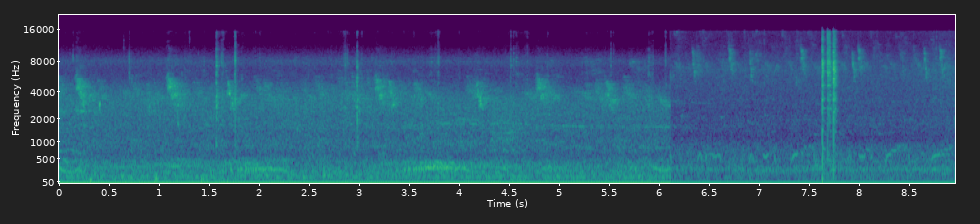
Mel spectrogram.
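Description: Small birds chirping over and over in short falling notes, stopping about six seconds in. A single sharp click comes near the end.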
